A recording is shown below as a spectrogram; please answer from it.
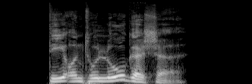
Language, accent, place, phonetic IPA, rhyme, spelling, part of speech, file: German, Germany, Berlin, [ˌdeɔntoˈloːɡɪʃə], -oːɡɪʃə, deontologische, adjective, De-deontologische.ogg
- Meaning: inflection of deontologisch: 1. strong/mixed nominative/accusative feminine singular 2. strong nominative/accusative plural 3. weak nominative all-gender singular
